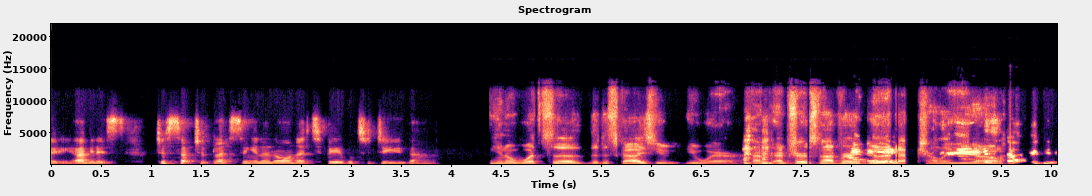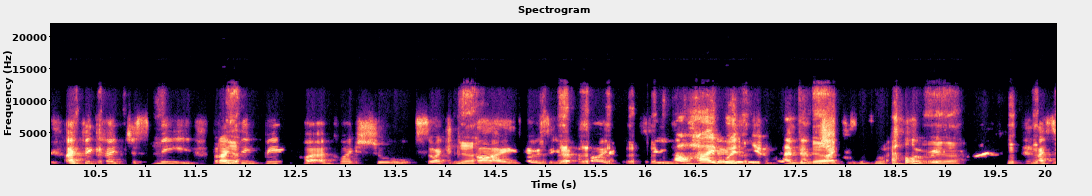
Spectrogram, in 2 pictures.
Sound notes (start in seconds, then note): 7.9 she laughs; 19.1 they all laugh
